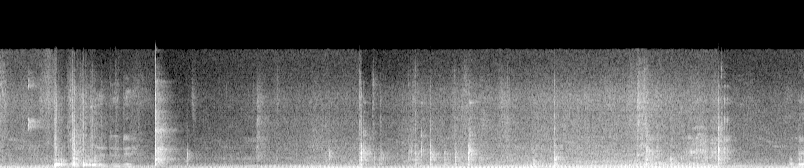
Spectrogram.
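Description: A hard plastic chicken-feeder tube knocking and clattering as it is handled, then a small knife cutting and scraping at the thick plastic with scattered clicks. A steady low droning hum runs under the cutting from about two and a half seconds in until near the end.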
